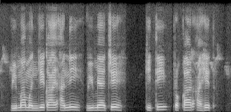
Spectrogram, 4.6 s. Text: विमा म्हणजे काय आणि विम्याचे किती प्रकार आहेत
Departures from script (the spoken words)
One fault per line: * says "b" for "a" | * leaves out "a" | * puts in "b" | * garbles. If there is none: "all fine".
all fine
